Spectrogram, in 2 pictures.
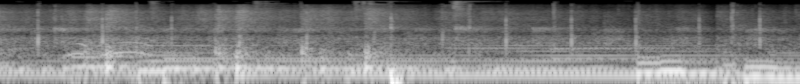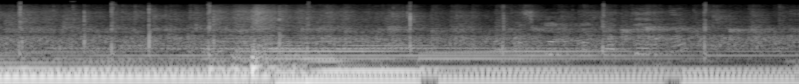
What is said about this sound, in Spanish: Este aplauso es para ti, Jesús.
